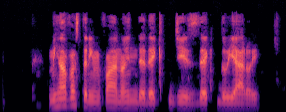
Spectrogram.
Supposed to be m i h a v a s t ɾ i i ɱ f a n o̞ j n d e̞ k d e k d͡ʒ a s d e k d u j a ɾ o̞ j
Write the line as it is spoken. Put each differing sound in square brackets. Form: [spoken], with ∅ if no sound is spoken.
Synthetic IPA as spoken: m i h a v a s t ɾ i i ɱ f a n o̞ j n d e̞ [∅] d e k d͡ʒ [i] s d e k d u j a ɾ o̞ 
